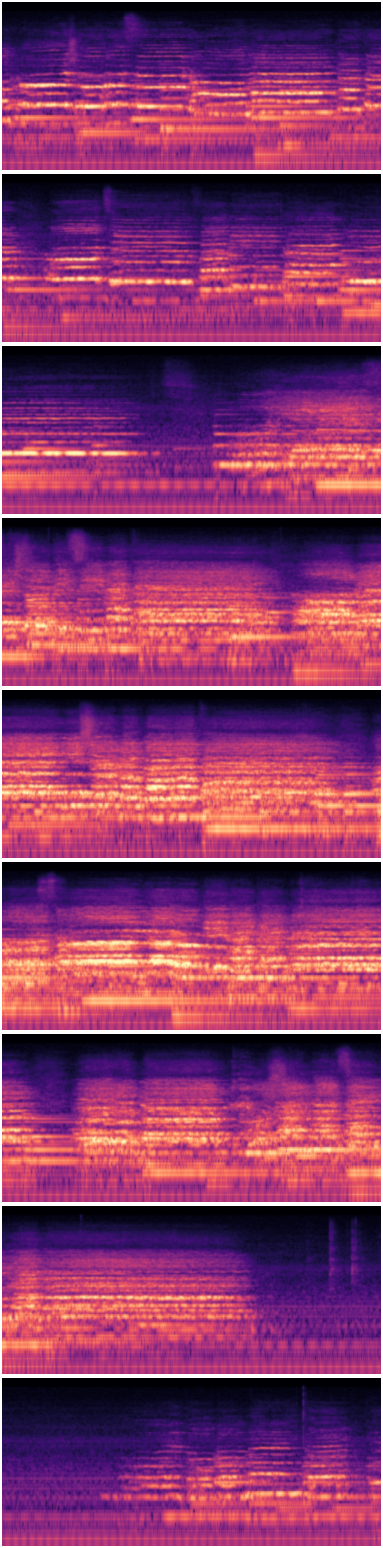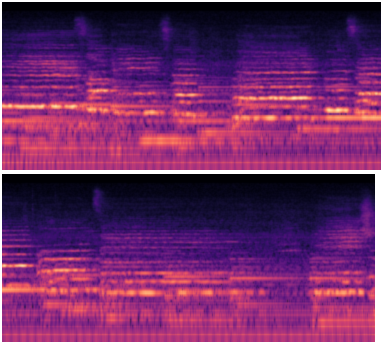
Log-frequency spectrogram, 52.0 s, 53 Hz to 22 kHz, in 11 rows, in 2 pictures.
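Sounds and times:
mixed choir singing: 0.0s - 11.3s, 12.1s - 36.4s, 39.4s - 50.6s, 51.2s - 52.0s.

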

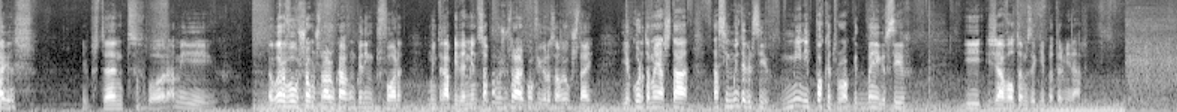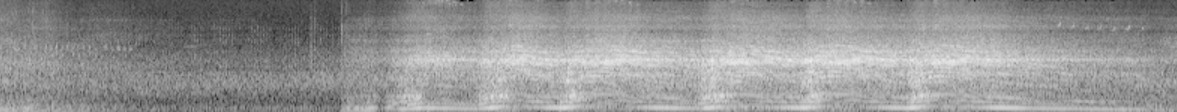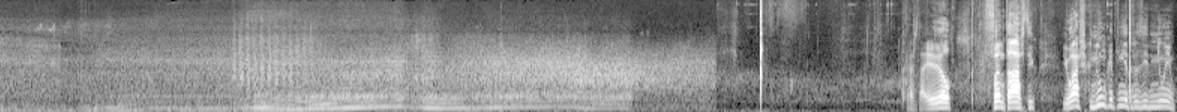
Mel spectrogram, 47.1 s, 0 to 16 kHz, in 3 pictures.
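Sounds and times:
car engine accelerating hard: 2.4s - 41.0s.

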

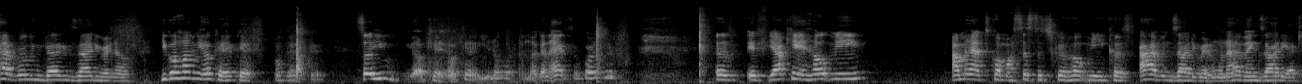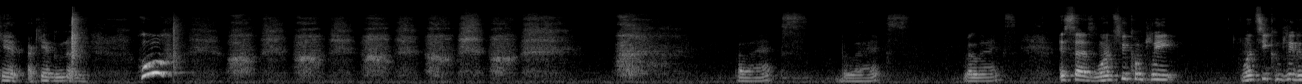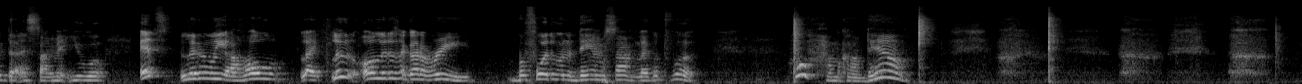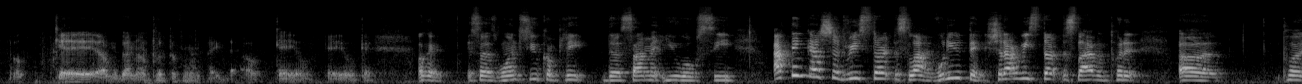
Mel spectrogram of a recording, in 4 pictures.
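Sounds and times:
woman breathing quickly: 6.3s - 7.0s, 14.0s - 20.0s, 33.1s - 33.9s, 35.5s - 38.8s.

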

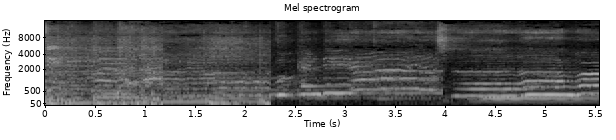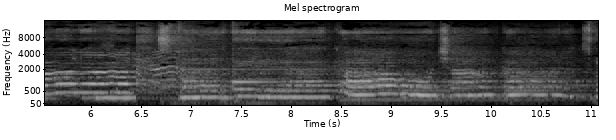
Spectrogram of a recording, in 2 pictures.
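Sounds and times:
drums and bass: 0.0s - 2.3s
woman singing: 0.0s - 11.0s.

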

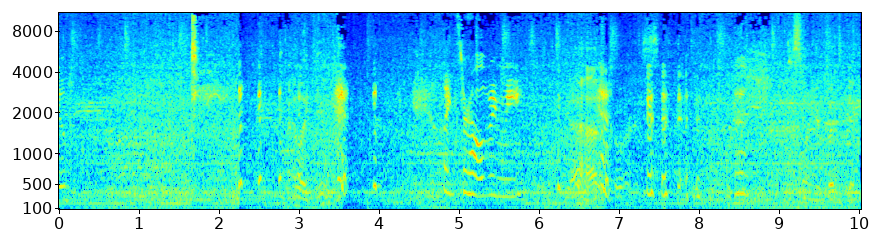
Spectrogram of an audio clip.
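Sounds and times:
boat motor humming: 0.0s - 10.0s.

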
